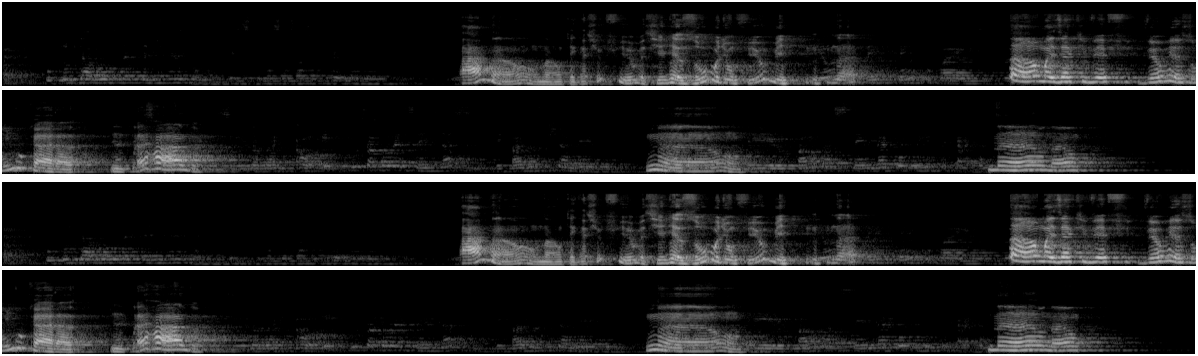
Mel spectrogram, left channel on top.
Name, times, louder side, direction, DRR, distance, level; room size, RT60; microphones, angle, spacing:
voice 1, 0.4-4.0 4.4-4.9 8.1-11.1 13.0-22.3, left 1 dB, 70° left, -1 dB, 5.6 m, -49 dB
voice 2, 4.6-8.5 10.1-12.7 13.0-13.8 18.4-19.3 21.8-22.7, right 1 dB, 15° right, 10 dB, 0.7 m, -27 dB
22.0 x 21.0 x 8.3 m, 1.5 s
head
